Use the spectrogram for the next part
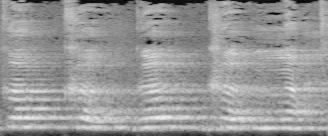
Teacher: ಗಂಟಲಿನ ಸಹಾಯದಿಂದ ಉಚ್ಚರಿಸಲ್ಪಡ್ತಾ ಇರ್ತಕ್ಕಂಥ ವ್ಯಂಜನಗಳಿವು. ಕ, ಖ, ಗ, ಘ, ಞ ಅಂದ್ರೆ ಕಂಠ ಅಂತ ಹೇಳಿದ್ರೆ ಕೇವಲ ಕಂಠ ಅಲ್ಲ, ಬೇರೆ ಬೇರೆ ಸಪೋರ್ಟ್ ತಗೊಳುತ್ತೆ ಅಕ್ಷರಗಳನ್ನ ಉಚ್ಚಾರ ಮಾಡೋದಕ್ಕೆ, ಅದನ್ನು ಹೊರಡಿಸುವುದಕ್ಕೆ. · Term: ಕಂಠ್ಯಗಳು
